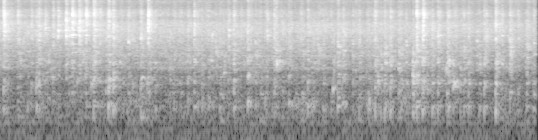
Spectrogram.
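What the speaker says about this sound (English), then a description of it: "Get my whisk going." A wire whisk beats eggs in a bowl, producing quick repetitive clinking and sloshing strokes that come in uneven bursts, fairly close and moderately loud, with no voices.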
